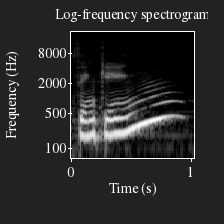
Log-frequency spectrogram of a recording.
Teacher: I've also had clients that struggle with N and ung, because that NG spelling is not a G. It's an N sound that's made back in the mouth. We call it a velar sound, made in the velum in the back there, or the vellum, some people call it.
